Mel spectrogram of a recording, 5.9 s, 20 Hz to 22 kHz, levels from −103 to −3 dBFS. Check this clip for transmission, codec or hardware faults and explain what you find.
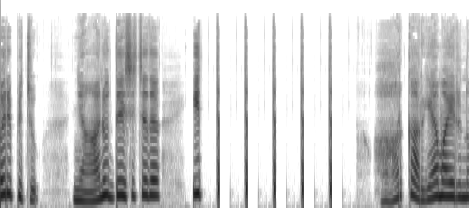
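There is one clear fault, a stutter with silent gaps, from 2.73 s to 4.45 s. A short burst of the speech, about 209 ms long, plays again and again, five times, each followed by roughly 142 ms of dead digital silence, so it pulses at an even 351 ms period. The likely cause is a stalled stream or player that replayed its last buffered fragment at each retry and then ran dry, losing the speech that belonged in that stretch.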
